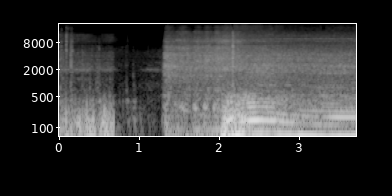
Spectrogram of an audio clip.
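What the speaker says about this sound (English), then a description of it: "We're going to start up the car now." A 2005 Toyota Celica GT VVTL-i engine cranks and catches after a brief silence, then revs up loudly and settles into a steady, close idle rumble.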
